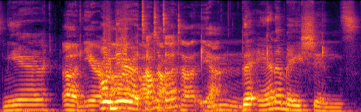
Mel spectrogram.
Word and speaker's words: Nier: He pronounces it right. It's near.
